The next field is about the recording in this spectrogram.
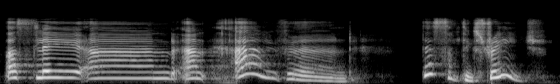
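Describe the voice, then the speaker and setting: Slow, high-pitched, animated woman storyteller. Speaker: children's book reader. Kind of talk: expressive storybook read-aloud.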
